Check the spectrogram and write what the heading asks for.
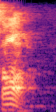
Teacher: Sa é um S pronunciado com um pouco de fricção na garganta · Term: S gutural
